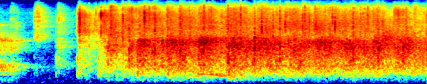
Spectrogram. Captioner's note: all applauding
